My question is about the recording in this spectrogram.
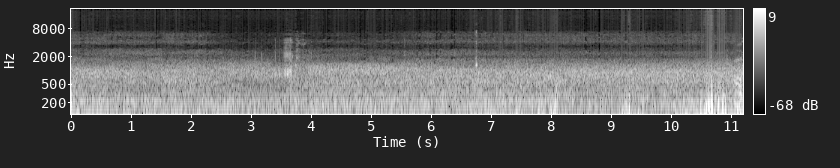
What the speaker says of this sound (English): The wind's kind of picking up right now.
